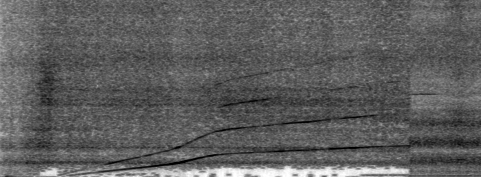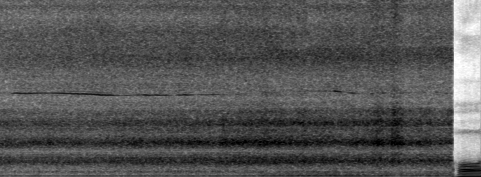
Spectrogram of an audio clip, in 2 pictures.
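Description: A Razer Pro Click Mini mouse scroll wheel in free-spin mode whirs, rising rapidly in pitch into a steady high-pitched whine, holding for several seconds before stopping abruptly.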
